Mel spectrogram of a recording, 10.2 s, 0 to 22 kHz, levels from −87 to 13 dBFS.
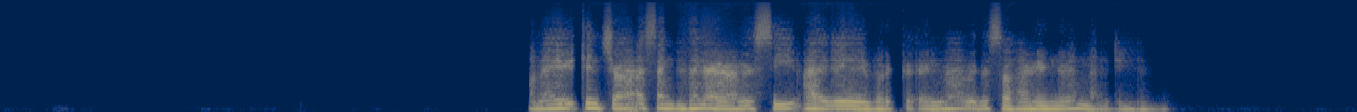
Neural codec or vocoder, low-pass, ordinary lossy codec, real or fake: codec, 44.1 kHz, 0.9 kbps, DAC; 19.8 kHz; none; fake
